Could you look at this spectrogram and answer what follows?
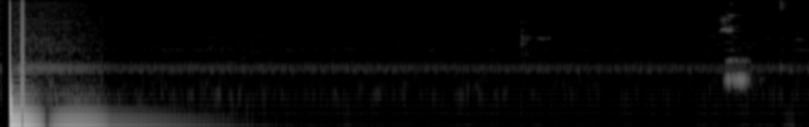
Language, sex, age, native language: Icelandic, female, 11, Icelandic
